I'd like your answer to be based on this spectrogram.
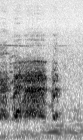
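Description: A single Burmese game rooster crows once nearby, a short hoarse call rising then trailing off, over faint background noise outdoors by the pen.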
